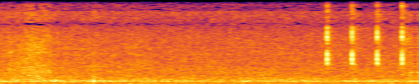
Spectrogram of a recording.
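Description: Near silence, then late on a Vernier Go Direct Motion Detector's ultrasonic transducer starts clicking faintly and regularly, about four clicks a second, as the sensor connects and begins taking position readings.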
